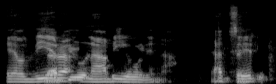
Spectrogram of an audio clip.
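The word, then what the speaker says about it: Nabiullina: Let's pronounce it. It's Nabi Pina. Nabiolina Ela Nabiolina.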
